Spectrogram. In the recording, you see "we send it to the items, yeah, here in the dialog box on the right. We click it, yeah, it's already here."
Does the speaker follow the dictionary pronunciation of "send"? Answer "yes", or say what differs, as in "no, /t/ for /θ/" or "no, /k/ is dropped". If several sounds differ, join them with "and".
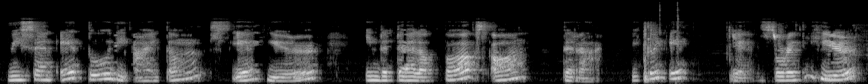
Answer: no, /d/ is dropped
